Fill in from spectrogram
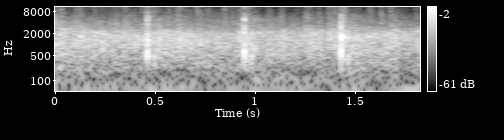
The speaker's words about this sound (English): You can clap. We should definitely clap. Yes.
